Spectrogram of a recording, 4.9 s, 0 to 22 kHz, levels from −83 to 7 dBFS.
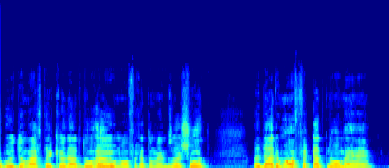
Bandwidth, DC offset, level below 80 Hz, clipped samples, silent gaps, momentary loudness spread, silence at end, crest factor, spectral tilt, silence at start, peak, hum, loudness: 12.5 kHz; under 0.1%; -58 dBFS; under 0.1%; none; 8 LU; 0.2 s; 16 dB; -7.5 dB/octave; 0 s; -8 dBFS; none; -25 LUFS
